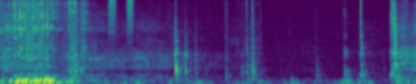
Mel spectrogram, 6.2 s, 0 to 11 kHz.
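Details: Dirt-cheap 1974 Ford Fairlane that sat in dirt, started by jumping the solenoid, ignition still unfixed; engine catches roughly under a second after cranking, then dies into silence and clatter; runs only on starting fluid.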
